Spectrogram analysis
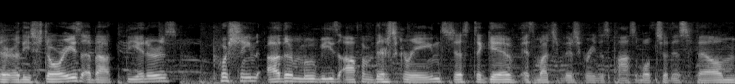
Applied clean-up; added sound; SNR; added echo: none; none; none; none.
